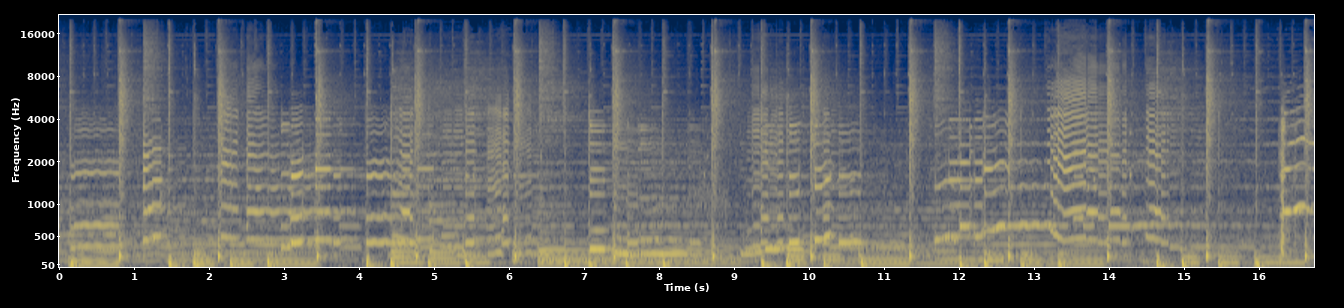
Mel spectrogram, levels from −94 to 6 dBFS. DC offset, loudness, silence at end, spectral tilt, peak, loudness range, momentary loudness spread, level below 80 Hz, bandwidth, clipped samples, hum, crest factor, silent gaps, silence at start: under 0.1%; -18 LUFS; 0 s; -4 dB/octave; 0 dBFS; 2 LU; 7 LU; -26 dBFS; over 20 kHz; under 0.1%; none; 18 dB; none; 0 s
